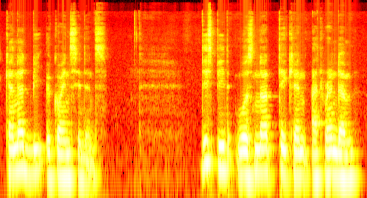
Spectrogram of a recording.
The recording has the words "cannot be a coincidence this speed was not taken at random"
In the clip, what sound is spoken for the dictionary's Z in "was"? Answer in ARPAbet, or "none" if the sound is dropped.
Z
